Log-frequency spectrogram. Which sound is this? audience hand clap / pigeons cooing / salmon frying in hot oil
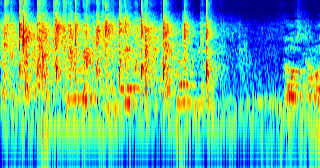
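audience hand clap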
